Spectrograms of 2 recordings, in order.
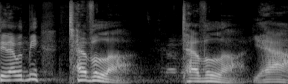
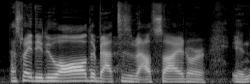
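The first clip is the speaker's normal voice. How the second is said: ordinary talk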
